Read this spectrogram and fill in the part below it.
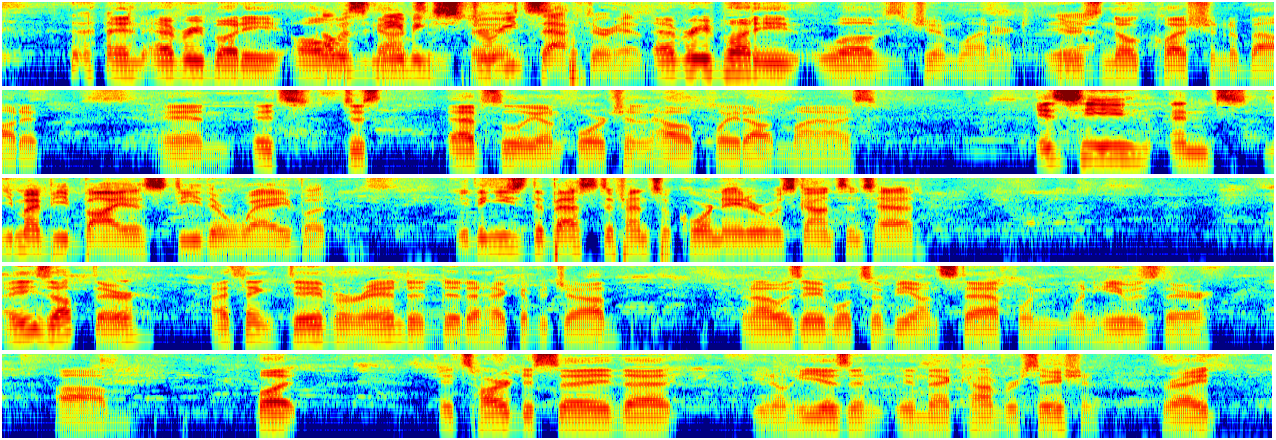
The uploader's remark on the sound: live from Monk's in Sun Prairie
